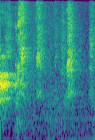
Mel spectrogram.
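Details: A Pomeranian about two years old, which has barked at the doorbell since it was young, gives a run of sharp, high yapping barks about half a second apart after hearing the bell.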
